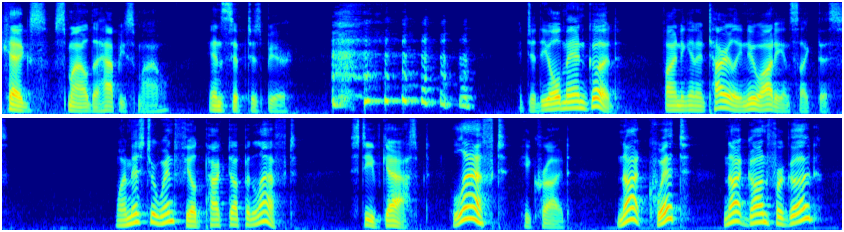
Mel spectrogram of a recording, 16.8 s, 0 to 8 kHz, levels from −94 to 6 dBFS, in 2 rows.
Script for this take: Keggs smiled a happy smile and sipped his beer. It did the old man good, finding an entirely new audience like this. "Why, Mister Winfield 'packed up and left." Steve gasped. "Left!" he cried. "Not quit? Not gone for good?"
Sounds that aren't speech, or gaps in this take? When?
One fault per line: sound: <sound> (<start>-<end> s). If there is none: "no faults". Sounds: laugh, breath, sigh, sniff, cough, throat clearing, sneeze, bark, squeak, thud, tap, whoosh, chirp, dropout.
sound: laugh (3.3-4.7 s)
